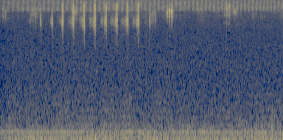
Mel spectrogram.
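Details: Large gold grasshopper (Chrysochraon dispar), males stridulating: a quick run of about ten short, high, ticking pulses over roughly one and a half seconds, then a few scattered ticks, above a steady low hum.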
